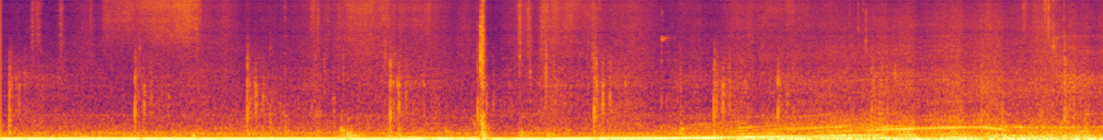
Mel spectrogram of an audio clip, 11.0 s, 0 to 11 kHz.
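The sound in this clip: Engine rumble from a 2021 Toyota Camry TRD driven in sport mode on suburban Michigan streets: a steady, loud low drone, with the engine note climbing in pitch as it accelerates in the later part.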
